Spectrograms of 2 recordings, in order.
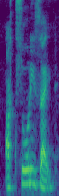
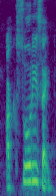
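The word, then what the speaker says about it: uxoricide: আসো ইউ এক্স ও আসো আক রি আর আই রি আসরি সি আইডি সাইট আসরিসাইট প্রনান্সিয়েশনটা বুঝতে পারলে কি হবে বলতো আসরিসাইট আসরিসাইট এটার উচ্চারণটা হবে আসরিসা আসরি সাইট আচ্ছা এ পার্টনার ইন ক্রাইম।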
